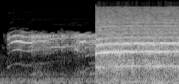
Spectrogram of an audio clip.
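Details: 1991 Toyota 4Runner 22RE, alternator/water pump belt reinstalled but not fully tightened: sharp high-pitched squeal right at start-up that jumps louder and holds about a second; loose belt slipping.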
